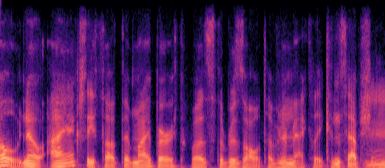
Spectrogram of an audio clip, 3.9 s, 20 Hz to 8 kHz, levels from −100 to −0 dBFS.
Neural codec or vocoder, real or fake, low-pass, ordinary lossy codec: none; real; 7.2 kHz; Opus, 24 kbps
